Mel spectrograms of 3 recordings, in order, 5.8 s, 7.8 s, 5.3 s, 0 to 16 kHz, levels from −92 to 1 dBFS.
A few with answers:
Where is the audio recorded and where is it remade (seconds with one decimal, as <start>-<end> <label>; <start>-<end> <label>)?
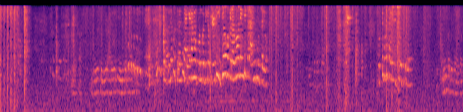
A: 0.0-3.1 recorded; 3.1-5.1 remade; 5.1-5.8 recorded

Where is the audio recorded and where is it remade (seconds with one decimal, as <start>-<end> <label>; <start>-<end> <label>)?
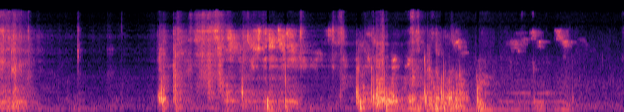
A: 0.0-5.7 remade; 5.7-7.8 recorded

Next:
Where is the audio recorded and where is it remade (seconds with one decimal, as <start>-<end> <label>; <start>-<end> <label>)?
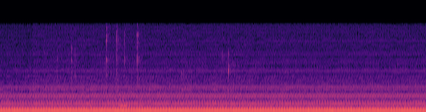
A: 0.0-5.3 recorded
